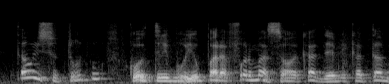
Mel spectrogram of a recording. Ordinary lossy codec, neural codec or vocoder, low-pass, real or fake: none; none; 7.2 kHz; real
